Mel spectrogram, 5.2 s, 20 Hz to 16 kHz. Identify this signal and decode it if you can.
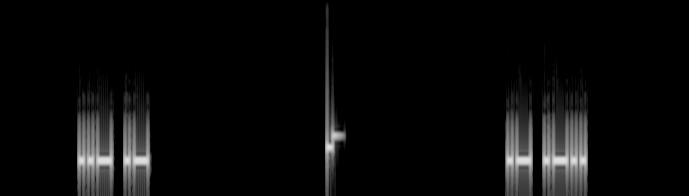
Morse code, heard as a keyed tone, about 36 wpm, 700 Hz. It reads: UA AL
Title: Top Two Letter Combinations in Words 35wpm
